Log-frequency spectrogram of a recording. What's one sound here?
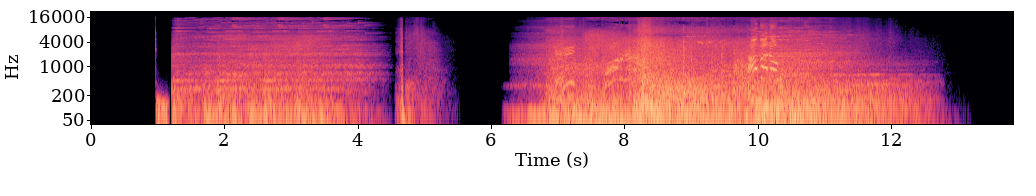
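Magic spells whoosh and crackle loudly in bursts.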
